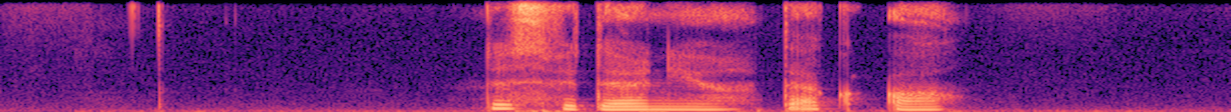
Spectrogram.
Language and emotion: Russian, sad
